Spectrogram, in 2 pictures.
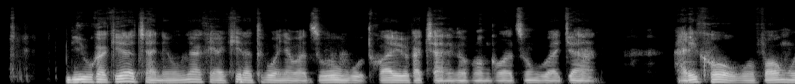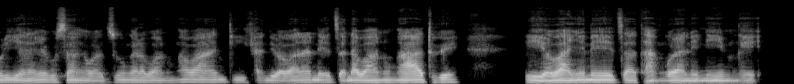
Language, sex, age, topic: Rundi, male, 18-24, education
